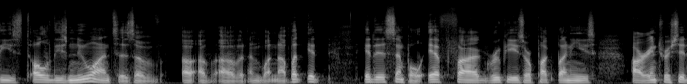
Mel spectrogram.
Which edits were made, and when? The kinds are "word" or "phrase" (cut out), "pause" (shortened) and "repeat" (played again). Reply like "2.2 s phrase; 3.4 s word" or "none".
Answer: 2.5 s word

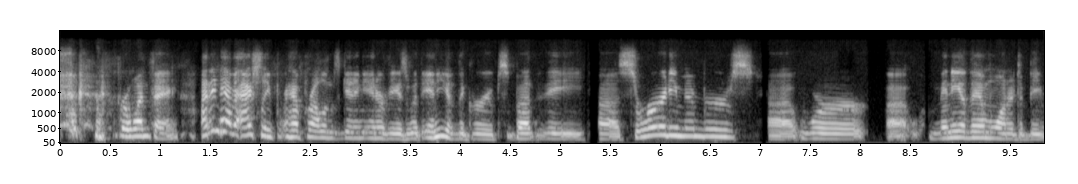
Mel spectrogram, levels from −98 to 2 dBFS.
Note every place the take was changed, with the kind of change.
5.3 s pause; 7.0 s pause

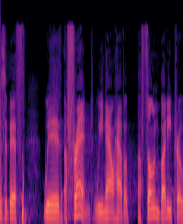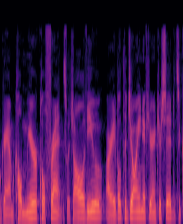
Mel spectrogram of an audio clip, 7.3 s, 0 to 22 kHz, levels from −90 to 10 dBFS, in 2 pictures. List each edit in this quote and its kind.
none

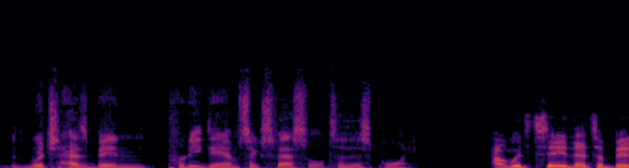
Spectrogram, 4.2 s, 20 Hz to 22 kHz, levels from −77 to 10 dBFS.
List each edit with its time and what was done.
1.0 s pause; 2.9 s pause

